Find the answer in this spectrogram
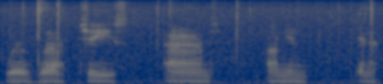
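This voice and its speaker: A man's voice: fairly low pitch, flat delivery, takes it slowly, very noisy. Chatty man at a wild camp. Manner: chatty, bantering, full of fillers. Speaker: bushcraft vlogger. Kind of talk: casual outdoor vlog chat. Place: outdoors at a night camp in a hammock by a fire.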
